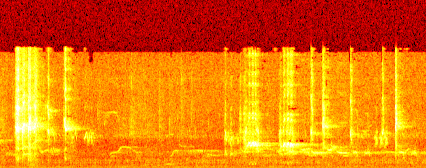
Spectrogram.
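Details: Song thrush singing: a loud, harsh burst opens, followed by a long pause filled only by distant warbling, then a cluster of crisp, high, chattering notes near the middle and scattered short notes after.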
